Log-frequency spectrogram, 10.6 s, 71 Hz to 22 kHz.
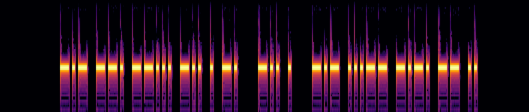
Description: Morse code, heard as a keyed tone, about 21 wpm, 700 Hz. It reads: KG7DEN DE K3CMI
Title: USA Callsign DE Callsign 20wpm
